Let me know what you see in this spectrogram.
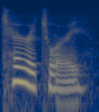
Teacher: syllable stress on the first syllable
